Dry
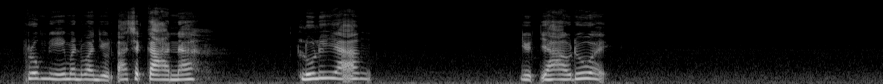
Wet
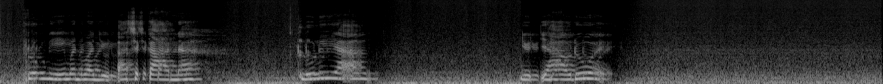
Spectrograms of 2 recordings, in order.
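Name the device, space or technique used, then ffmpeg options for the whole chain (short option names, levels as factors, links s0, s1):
upward and downward compression: -filter_complex "[0:a]acompressor=mode=upward:threshold=0.0631:ratio=2.5,acompressor=threshold=0.0355:ratio=3,asettb=1/sr,asplit=3[s0][s1][s2];[s0]atrim=end=3.044[s3];[s1]atrim=start=3.04:end=3.5,asetpts=PTS-STARTPTS,afade=t=in:d=0.004:c=qsin,afade=t=out:st=0.456:d=0.004:c=qsin,highpass=f=160:p=1[s4];[s2]atrim=start=3.496[s5];[s3][s4]acrossfade=d=0.004:c1=hsin:c2=qsin[s6];[s6][s5]acrossfade=d=0.004:c1=qsin:c2=hsin,aecho=1:1:80:0.398,volume=1.26"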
